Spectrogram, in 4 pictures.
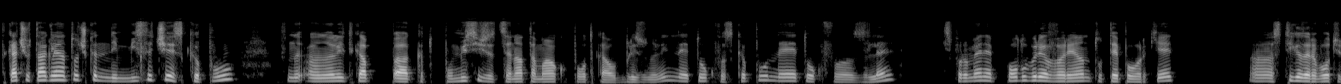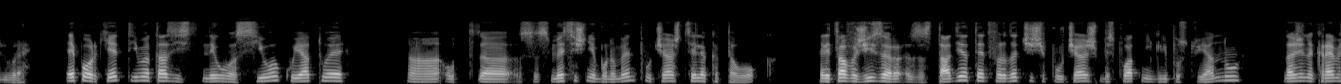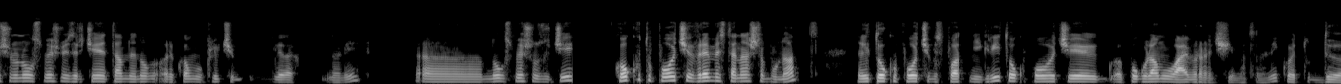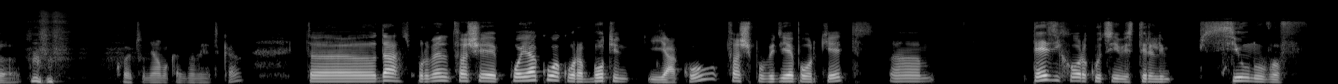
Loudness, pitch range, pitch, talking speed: -25 LUFS, 125-165 Hz, 145 Hz, 160 wpm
